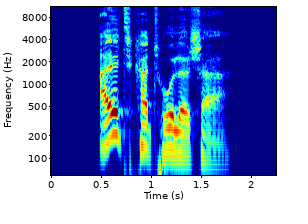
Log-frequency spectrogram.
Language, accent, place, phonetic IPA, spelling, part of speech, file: German, Germany, Berlin, [ˈaltkaˌtoːlɪʃɐ], altkatholischer, adjective, De-altkatholischer.ogg
- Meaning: inflection of altkatholisch: 1. strong/mixed nominative masculine singular 2. strong genitive/dative feminine singular 3. strong genitive plural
